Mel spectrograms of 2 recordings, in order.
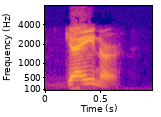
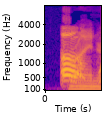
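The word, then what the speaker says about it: Griner: About Brittany Gaynor. – Greiner.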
